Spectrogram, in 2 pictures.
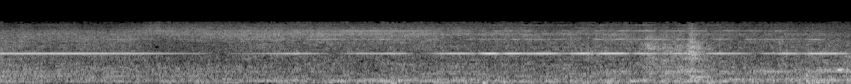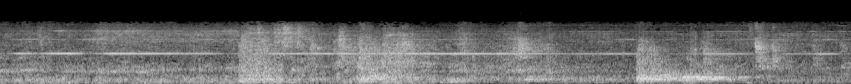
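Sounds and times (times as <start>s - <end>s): furnace high-pitched whine: 0.0s - 17.0s
workshop noise: 0.0s - 17.0s.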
